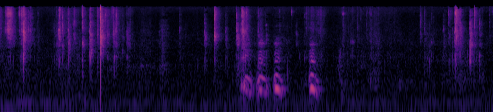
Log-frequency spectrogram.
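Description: Crisp chocolate-coated wafer bar being bitten and chewed: sharp crunching clicks, densest in the first two seconds and scattered after. A few short voice sounds come about four seconds in.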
